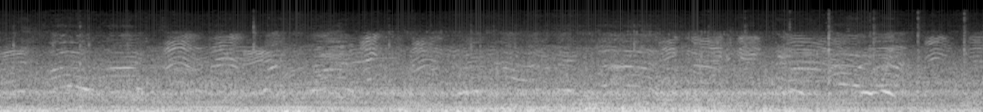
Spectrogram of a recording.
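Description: Young girls shout and cheer across an open field.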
